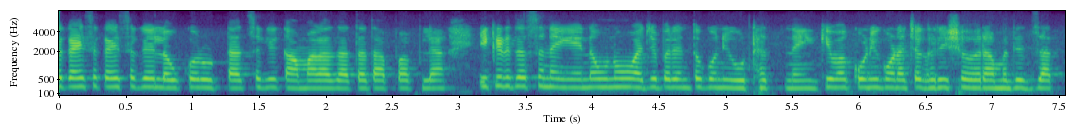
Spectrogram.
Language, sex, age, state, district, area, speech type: Marathi, female, 30-45, Maharashtra, Buldhana, rural, spontaneous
